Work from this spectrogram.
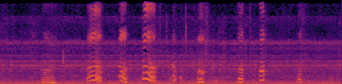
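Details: Puppies at play give a run of about eight short, high whining yelps and whimpers, some sliding downward, spread over four seconds against a steady low electrical hum.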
